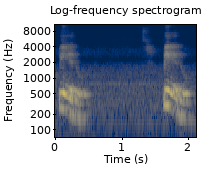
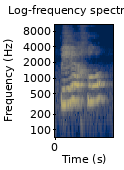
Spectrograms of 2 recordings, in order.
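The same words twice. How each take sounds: First: Pero with one light tapped R, short and low; single tap R. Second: Perro with a strong trilled double R from the tongue tip; perro con erre múltiple vibrante; strong rolled R. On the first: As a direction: tap the R once in Pero, like caro. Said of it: "olha só como eu falo pero". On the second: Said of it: "Como a gente fala esse perro aí com dois R's?". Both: Shown as a demonstration.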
